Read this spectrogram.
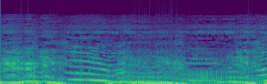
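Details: Lion in a wildlife documentary: deep, rumbling growls that waver and swell continuously, with a faint higher tonal sweep partway through.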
